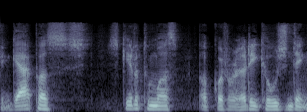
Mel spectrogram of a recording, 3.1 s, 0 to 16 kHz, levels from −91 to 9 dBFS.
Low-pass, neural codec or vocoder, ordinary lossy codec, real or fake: 7.2 kHz; codec, 16 kHz, 0.5 kbps, X-Codec, HuBERT features, trained on LibriSpeech; MP3, 48 kbps; fake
